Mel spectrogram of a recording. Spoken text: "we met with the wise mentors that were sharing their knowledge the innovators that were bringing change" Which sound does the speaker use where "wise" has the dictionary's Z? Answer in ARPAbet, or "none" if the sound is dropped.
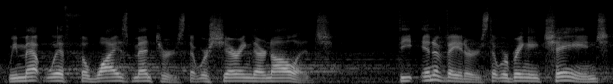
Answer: Z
